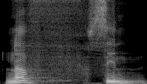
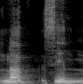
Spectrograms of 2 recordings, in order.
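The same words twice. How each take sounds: First: The s sound flows with continuous air. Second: The s sound is cut short and held. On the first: The speaker calls it right. "Jadi harus mengalir dua-duanya nafsin" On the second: The speaker calls it wrong. "jangan nafsin, nafsin jangan ketahan"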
